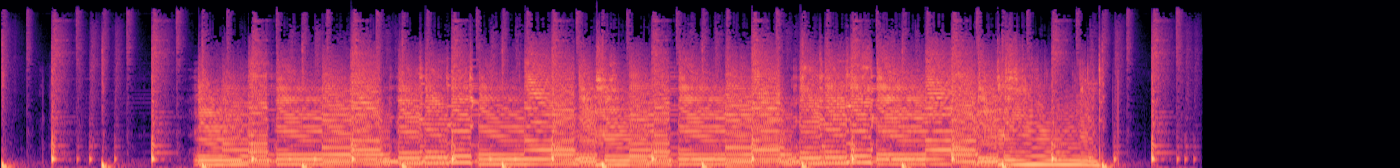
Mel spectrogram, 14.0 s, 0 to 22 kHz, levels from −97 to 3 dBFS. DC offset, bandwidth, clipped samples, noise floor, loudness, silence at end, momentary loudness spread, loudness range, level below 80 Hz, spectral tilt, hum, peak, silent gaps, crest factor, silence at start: under 0.1%; 18 kHz; under 0.1%; under -90 dBFS; -15 LUFS; 2.05 s; 9 LU; 5 LU; -26 dBFS; -5 dB/octave; none; 0 dBFS; none; 16 dB; 0 s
